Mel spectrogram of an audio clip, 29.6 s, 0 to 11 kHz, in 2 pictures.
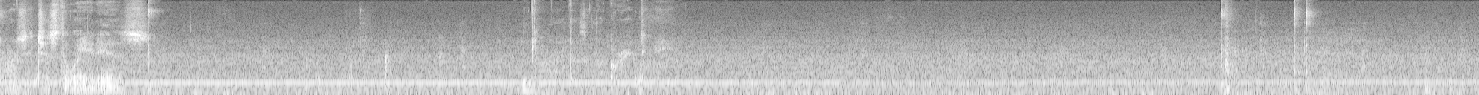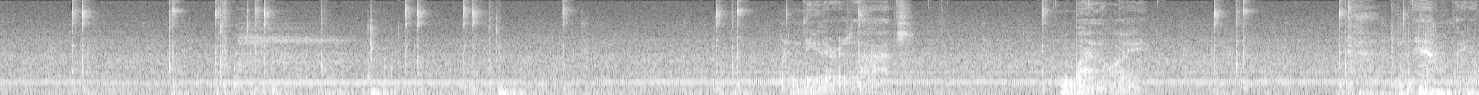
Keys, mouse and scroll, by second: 1.5-3.4 middle drag, 16.6-17.4 middle drag, 17.4-18.2 drag, 18.9-20.2 drag, 22.2-25.2 middle drag, 25.2-27.2 drag, 27.3-29.0 middle drag, 29.0 ctrl+z.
